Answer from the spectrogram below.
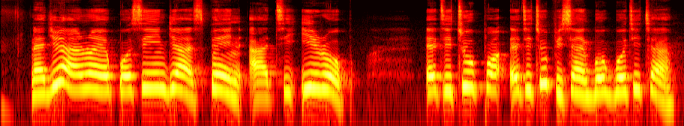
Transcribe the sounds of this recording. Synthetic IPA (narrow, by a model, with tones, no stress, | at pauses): nã˨d͡ʒi˦ɾi˦a˦˨˦ɾ̃ã˦e˧k͡po˧si˦ĩ˦di˦ã˦˨nspe˦˨na˨tʰi˧ʔi˦ɾo˦˨p | e˧i˧˦e˧ti˧tu˦pi˨sɛ̃˦˨ntɡ͡bo˧ɡ͡bo˧ti˦ta˦˨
